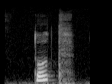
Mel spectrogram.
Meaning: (determiner) 1. that, those (distal to an observer) 2. that, those (already being talked about)
- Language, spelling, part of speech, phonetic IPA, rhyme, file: Russian, тот, determiner / pronoun, [tot], -ot, Ru-тот.ogg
